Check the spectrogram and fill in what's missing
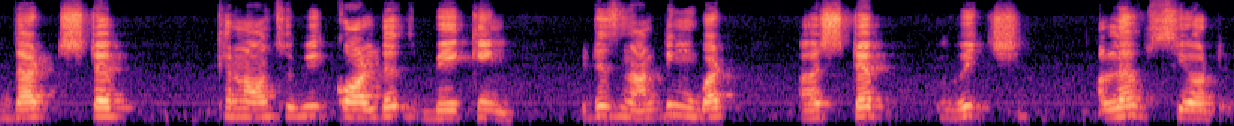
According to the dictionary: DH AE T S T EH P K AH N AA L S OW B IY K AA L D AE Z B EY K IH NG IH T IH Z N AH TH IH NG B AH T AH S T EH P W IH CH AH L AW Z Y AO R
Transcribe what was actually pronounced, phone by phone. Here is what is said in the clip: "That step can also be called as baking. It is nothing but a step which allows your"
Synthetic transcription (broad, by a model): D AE T S T EH P K AH N AA L S OW B IY K AA L D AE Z B EY K IH NG IH T IH Z N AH T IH NG B AH T AH S T EH P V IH CH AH L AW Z Y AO R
